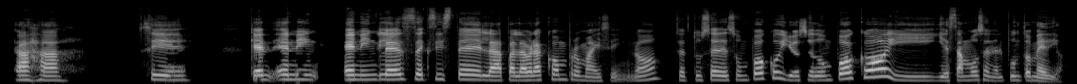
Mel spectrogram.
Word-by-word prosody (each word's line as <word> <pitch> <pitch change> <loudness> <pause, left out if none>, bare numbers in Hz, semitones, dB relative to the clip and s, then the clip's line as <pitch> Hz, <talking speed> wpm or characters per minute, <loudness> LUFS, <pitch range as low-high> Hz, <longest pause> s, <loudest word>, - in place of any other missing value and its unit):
Ajá. 200 -2 +1 0.7
Sí. 205 -3 -3 0.5
Que 215 - +7
en 225 +1 +2
in 225 -2 -1 0.3
en 220 0 +7
inglés 230 +2 +3
existe 230 -2 0
la 195 -2 +3
palabra 195 +1 +3
compromising, 180 - -7
¿no? 215 +5 -5
O 270 - -25
sea, 195 - -10
tú 205 +2 -13
cedes 205 0 -2
un 205 0 -14
poco, 265 +5 -1
y 265 - -3
yo 195 - -2
cedo 195 0 -4
un 210 +1 -15
poco, 275 +7 +2 0.2
y 185 - -6
estamos 200 +4 -3
en 200 - -8
el 165 0 -12
punto 195 -1 -7
medio. 150 -5 -4
205 Hz, 160 wpm, -25 LUFS, 195-225 Hz, 0.7 s, Que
